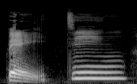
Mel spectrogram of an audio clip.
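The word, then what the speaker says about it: 北京: 발음해볼게요. 베이징, 베이징이 아니라 베이징. 중국의 수도 베이징, 북경을 말하는 거예요.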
